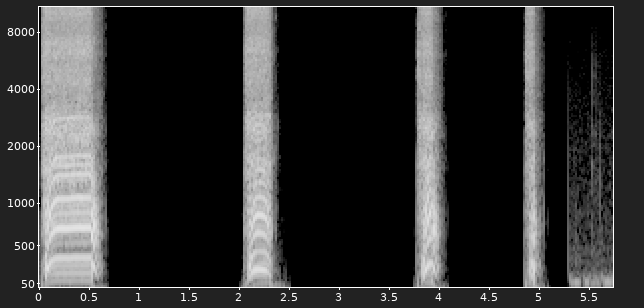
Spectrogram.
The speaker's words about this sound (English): That was a power tool. I think by their name you can tell that they use power.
